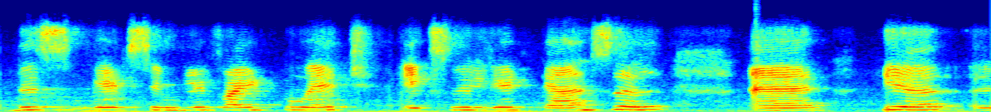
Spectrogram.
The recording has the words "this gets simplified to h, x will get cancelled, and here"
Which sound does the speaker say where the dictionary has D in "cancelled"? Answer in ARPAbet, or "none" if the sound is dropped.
none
